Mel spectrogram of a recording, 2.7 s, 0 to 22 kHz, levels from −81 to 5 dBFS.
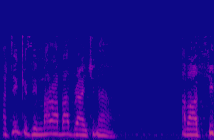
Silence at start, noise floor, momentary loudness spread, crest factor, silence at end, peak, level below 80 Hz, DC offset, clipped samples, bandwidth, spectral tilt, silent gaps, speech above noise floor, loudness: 0.05 s; -77 dBFS; 7 LU; 18 dB; 0 s; -32 dBFS; -80 dBFS; under 0.1%; under 0.1%; 7.6 kHz; -5 dB/octave; none; 28 dB; -50 LUFS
